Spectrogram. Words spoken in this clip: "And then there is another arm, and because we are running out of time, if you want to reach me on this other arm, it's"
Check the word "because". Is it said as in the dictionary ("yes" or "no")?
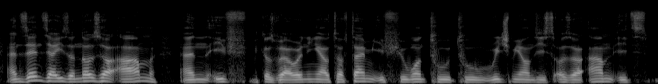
yes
